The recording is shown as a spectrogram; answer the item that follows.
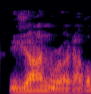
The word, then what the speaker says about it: genre: genre라고 발음됩니다.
